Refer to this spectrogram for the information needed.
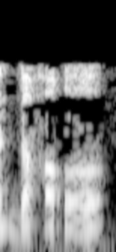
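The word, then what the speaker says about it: Dachau: تذکر تلفظ کلمه های آشویت و داخاو صحیح می باشند.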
